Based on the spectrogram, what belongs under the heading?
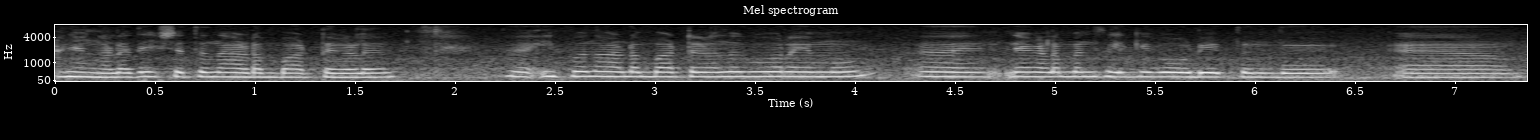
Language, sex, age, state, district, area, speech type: Malayalam, female, 18-30, Kerala, Thrissur, rural, spontaneous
